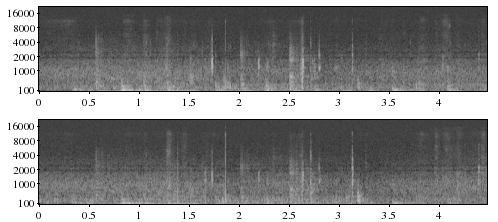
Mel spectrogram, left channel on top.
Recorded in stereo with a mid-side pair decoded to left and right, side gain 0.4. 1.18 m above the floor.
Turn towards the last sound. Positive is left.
turn(degrees=60)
